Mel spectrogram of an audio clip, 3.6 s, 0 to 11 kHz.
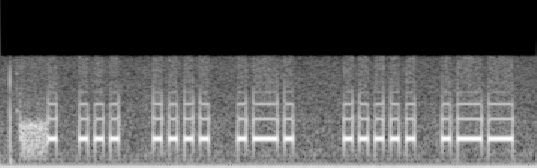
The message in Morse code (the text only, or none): ES HR 5W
